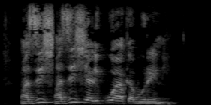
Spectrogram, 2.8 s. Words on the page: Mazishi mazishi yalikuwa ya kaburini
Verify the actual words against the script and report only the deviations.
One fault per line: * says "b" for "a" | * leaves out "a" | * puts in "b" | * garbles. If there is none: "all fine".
all fine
